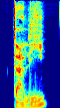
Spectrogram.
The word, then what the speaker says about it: DALL-E: Nämlich jemand hat nicht nur über ChatGPT, sondern auch über andere KIs, nämlich unter anderem auch bildgenerierende KIs, zum Beispiel DALL-E, also DALI, äh, ich glaube, es wird DALI ausgesprochen, ebenfalls von OpenAI produziert, hat ein Kinderbuch hergestellt.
